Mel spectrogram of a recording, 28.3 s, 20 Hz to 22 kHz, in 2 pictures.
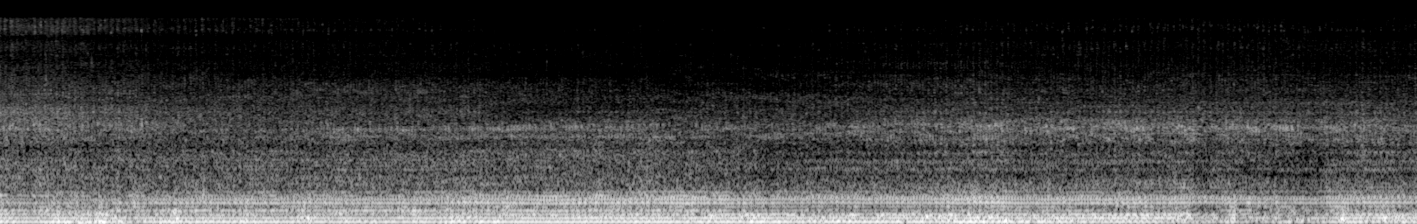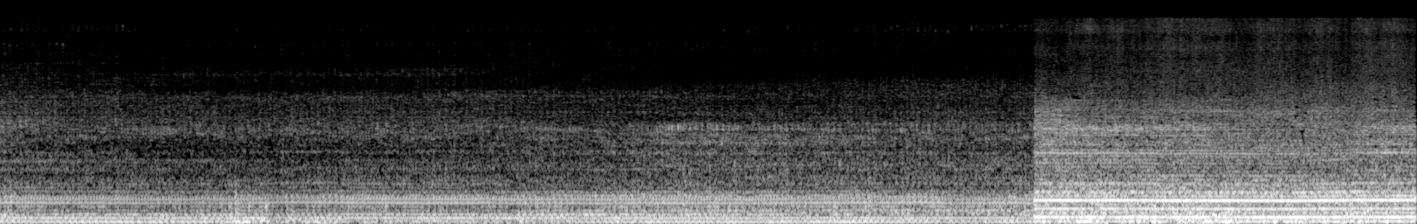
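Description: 1982 Evinrude 15 hp two-cylinder two-stroke outboard motor running steadily at low speed, pushing an inflatable dinghy. Near the end it abruptly gets louder and higher-pitched.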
